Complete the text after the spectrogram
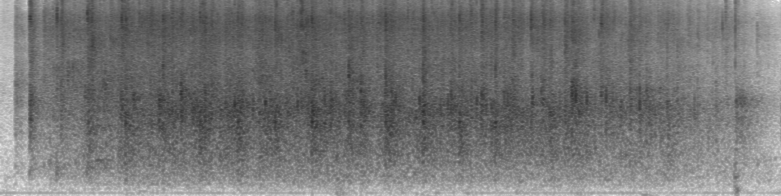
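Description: A crowd at an EFF event applauds steadily for several seconds as EFF's Associate Director of Community Organizing is introduced, a dense patter of many hands clapping at an even volume before tapering slightly at the end. A faint low hum sits underneath.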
